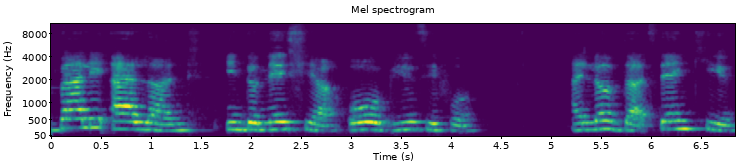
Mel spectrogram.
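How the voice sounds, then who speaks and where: Very slow speech from a woman with a Nigerian accent, fairly high in pitch, with audible room echo. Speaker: nutritionist. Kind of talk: live stream chat. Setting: live video stream. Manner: casual, chatty.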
